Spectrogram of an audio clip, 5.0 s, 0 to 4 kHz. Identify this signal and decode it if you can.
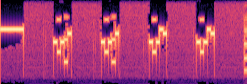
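Five-tone selective call (ZVEI), heard as quick runs of five tones, tones of about 80 ms. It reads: 85810 85810 85880 85880
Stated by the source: ZVEI five-tone call received on SDR.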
